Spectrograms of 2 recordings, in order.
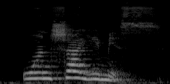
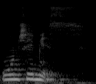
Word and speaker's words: онша емес: But if you make it more, like, if you want to pronounce it more fluently, you say онша емес. You see? So the sounds change a little bit and we say онша емес.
